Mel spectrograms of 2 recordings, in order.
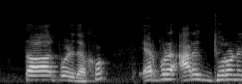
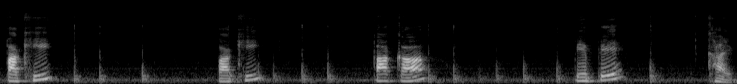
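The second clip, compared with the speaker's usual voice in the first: slow word by word; 3 semitones lower, 3 dB quieter, slower than usual. Shown as a demonstration. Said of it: "আমরা কি বলতাম যে".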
